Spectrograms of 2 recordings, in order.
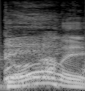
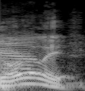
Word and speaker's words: Gourley: And gourley. And And lamb. gourley. Is it, how do you say, what's that vowel exactly? Is it Gore. gore? Like Gourley. gore, like Yeah. gore. Gourley. Gourley. Yeah, although when I went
